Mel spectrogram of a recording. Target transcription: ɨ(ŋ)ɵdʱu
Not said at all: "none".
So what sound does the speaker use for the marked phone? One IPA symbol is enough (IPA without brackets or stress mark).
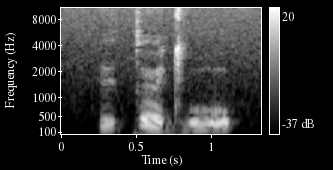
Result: k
